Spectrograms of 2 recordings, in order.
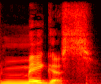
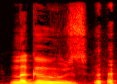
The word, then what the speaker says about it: Magus: The singular is Magus, spelled M-A-G-U-S, which I really want to pronounce Magoos, but whatever.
